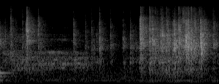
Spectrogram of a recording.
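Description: The plastic wrapper of a chewy protein bar crinkling as it is handled in the hands: a run of small crackling clicks, thickest at the start and again in the last half second.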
